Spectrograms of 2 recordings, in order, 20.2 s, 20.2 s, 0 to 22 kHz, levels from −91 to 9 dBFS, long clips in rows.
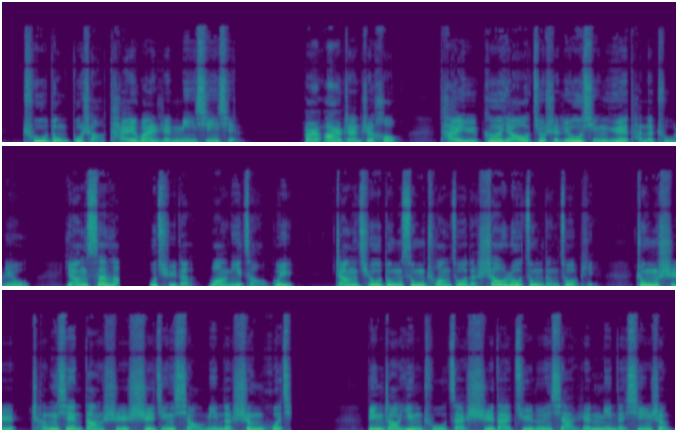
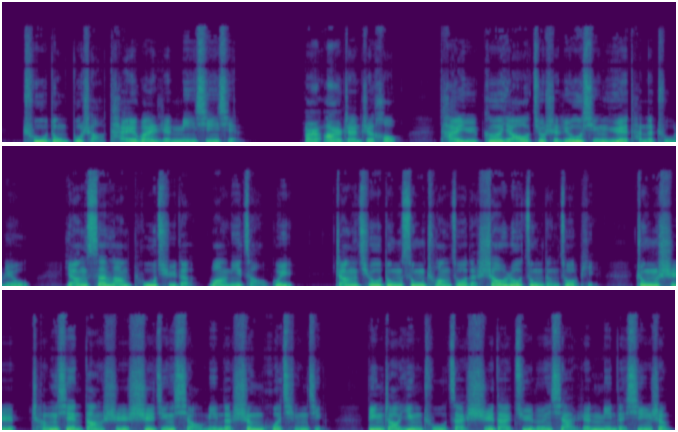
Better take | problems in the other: second | audio cutting out; at 8 s and at 16 s

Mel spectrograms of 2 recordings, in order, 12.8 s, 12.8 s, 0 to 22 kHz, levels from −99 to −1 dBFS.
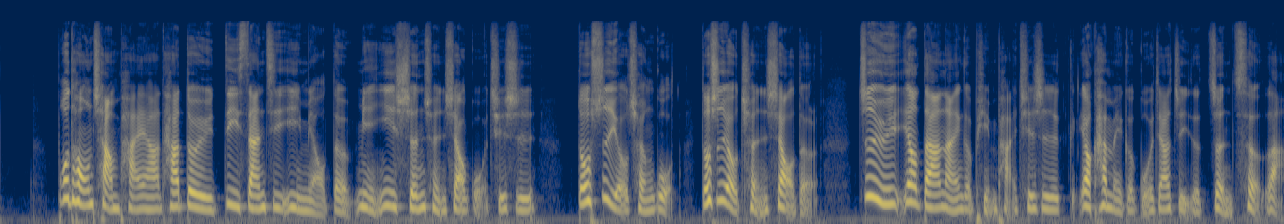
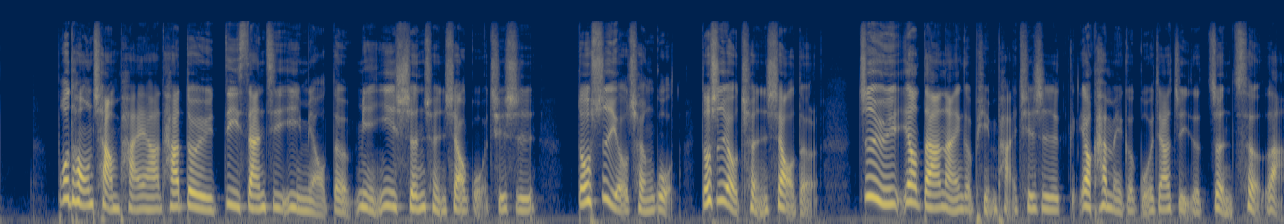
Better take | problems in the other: neither | none

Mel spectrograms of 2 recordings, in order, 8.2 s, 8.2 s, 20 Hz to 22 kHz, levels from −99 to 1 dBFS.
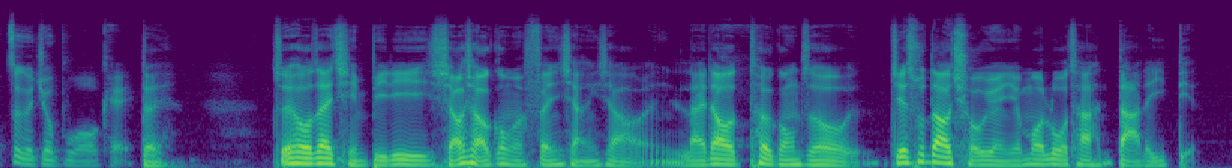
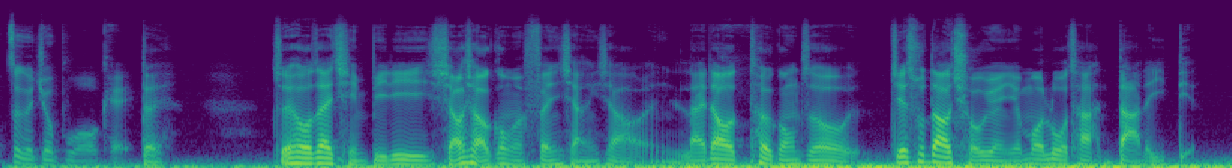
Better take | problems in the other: first | low rumble; faint; throughout; 25 dB below the speech

